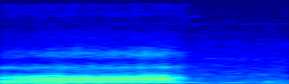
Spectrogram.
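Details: Pug snoring: a loud, buzzing, tonal snore on the in-breath, then quieter breathing.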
